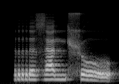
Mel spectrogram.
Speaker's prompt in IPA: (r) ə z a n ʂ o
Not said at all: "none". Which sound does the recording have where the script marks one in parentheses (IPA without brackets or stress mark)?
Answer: r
